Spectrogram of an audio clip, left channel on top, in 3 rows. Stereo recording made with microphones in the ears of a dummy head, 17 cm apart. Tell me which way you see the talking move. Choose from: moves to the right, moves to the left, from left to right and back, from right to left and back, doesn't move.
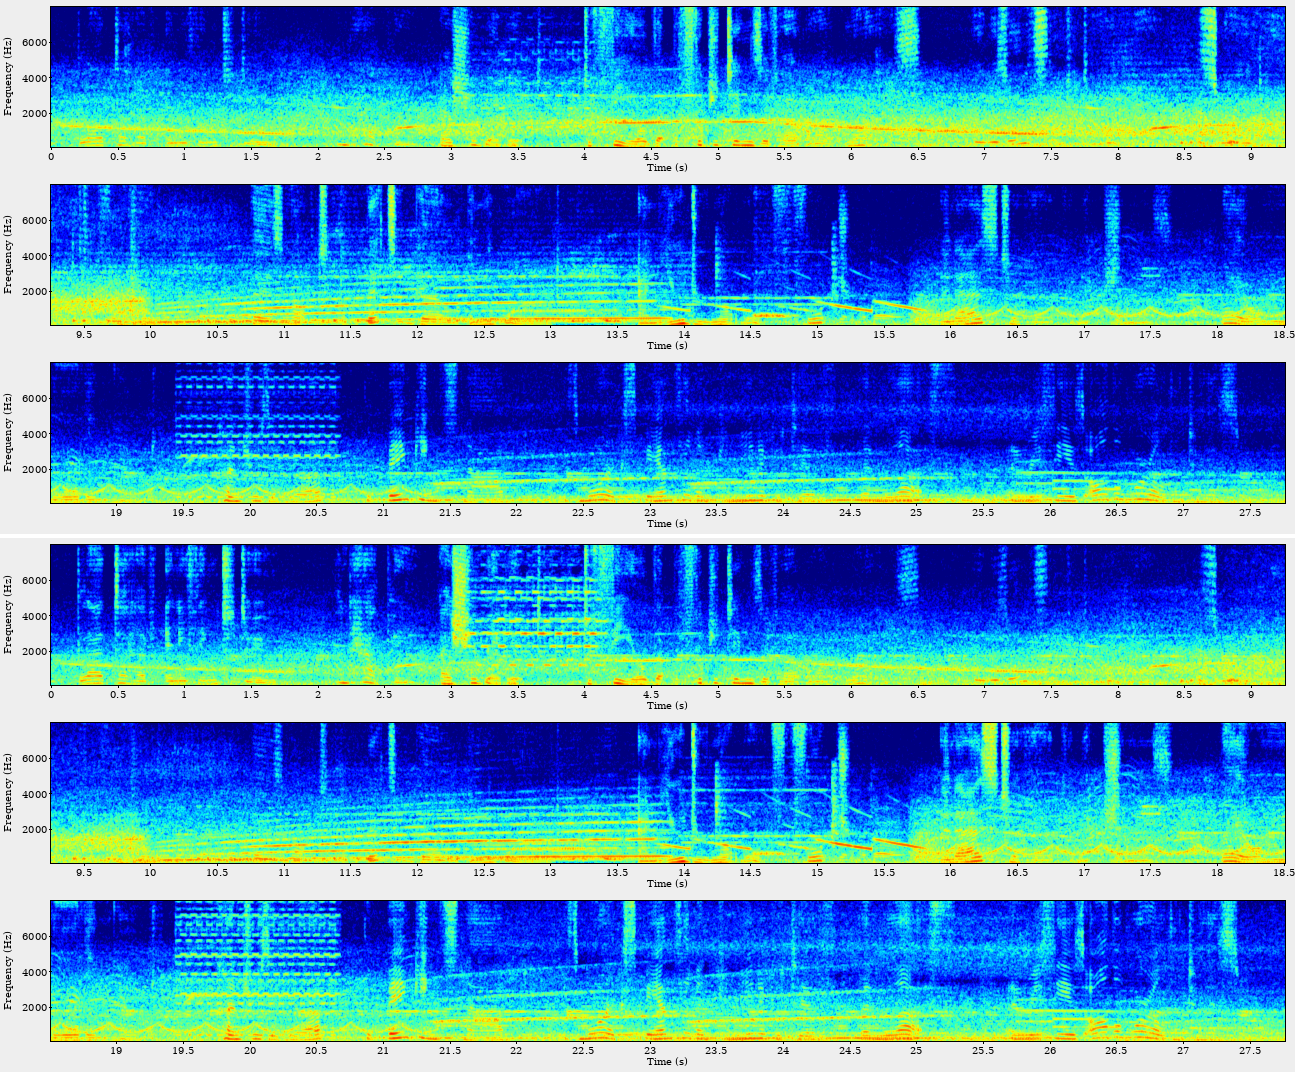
from right to left and back.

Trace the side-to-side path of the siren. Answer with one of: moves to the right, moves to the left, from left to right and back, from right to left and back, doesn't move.
moves to the right.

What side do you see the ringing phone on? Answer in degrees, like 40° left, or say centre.
60° right.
